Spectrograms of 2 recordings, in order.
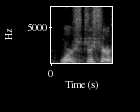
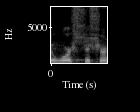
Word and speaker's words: Worcestershire: the stuff tell me if you could to werster sure sauce tell me how you say it cuz everyone says it differently I say Worcestershire sauce and I love Lea & Perrins and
